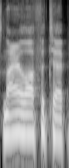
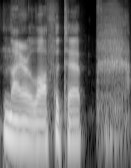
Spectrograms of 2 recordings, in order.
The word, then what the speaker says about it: Nyarlathotep: I've heard different pronunciations. Nyarlathotep is this strange wise man, scientist, Tesla /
